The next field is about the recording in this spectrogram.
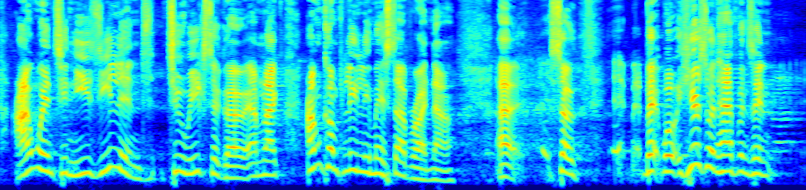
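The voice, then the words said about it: Mixed South African accent. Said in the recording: “I'm South African, if you haven't picked up by now. ... I don't even know what my accent is.”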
